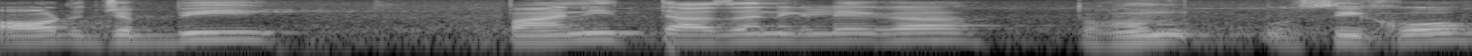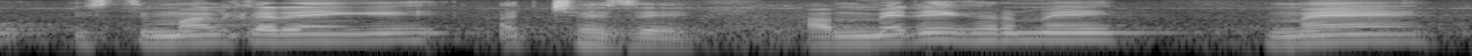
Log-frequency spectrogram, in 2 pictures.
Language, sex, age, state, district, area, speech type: Urdu, male, 18-30, Uttar Pradesh, Shahjahanpur, urban, spontaneous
